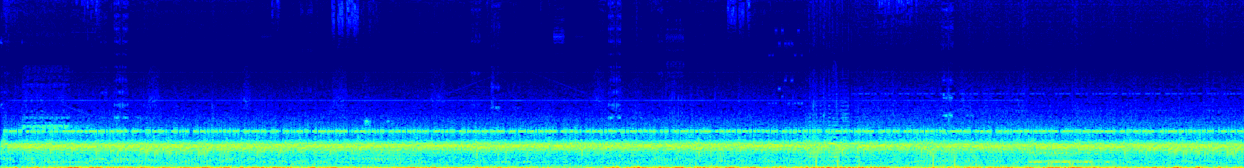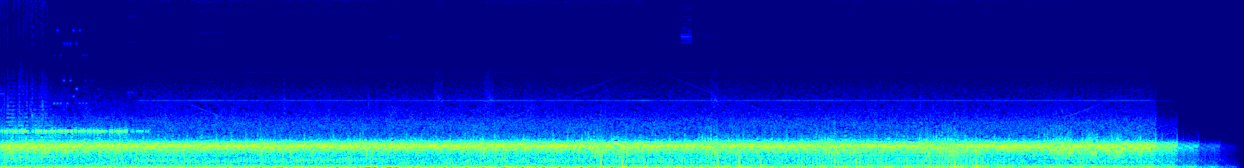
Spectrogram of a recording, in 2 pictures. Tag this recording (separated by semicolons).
ambience; ambient; claustrophobic; cold; communication; cosmic; drone; field-recording; hyperdrive; hyperspace; industrial; interior; interstellar; radio; sci-fi; soundscape; space; spaceship; transmission; vessel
